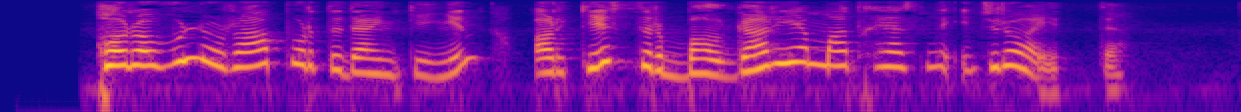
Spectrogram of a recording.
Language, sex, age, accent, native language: Uzbek, female, under 19, Farg'ona, Uzbek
